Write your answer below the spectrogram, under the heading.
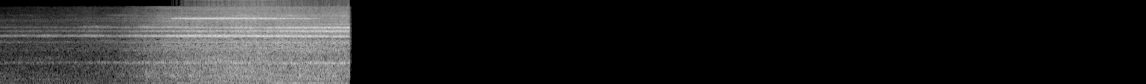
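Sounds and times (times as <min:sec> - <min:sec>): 
S-Bahn commuter train high wheel squeal: 0:00.0 - 0:03.5
S-Bahn commuter train roaring: 0:00.0 - 0:03.5.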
